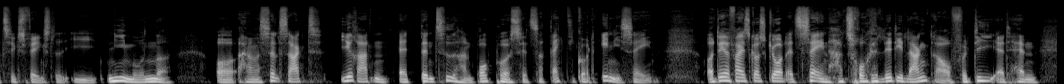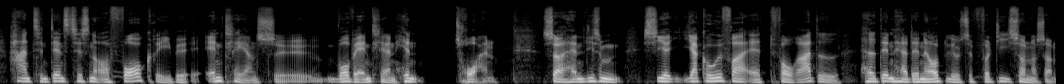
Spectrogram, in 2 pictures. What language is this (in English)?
Danish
